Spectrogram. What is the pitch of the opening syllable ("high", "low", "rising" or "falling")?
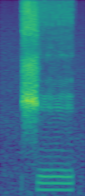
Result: high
